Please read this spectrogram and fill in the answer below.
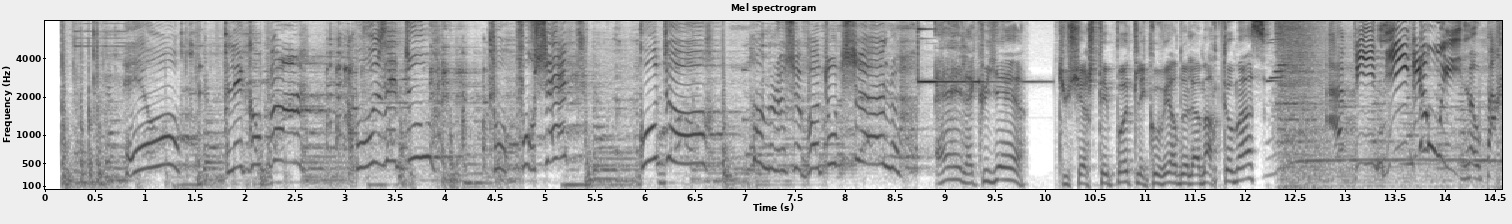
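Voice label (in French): Narration, Comédienne, Voix off; Narration DECLICS - Arte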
